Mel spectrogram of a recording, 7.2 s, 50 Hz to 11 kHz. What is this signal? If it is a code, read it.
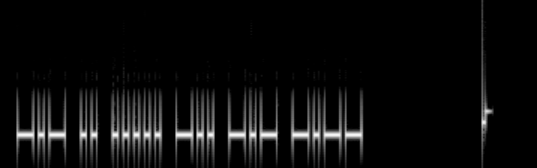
Morse code, heard as a keyed tone, about 17 wpm, 700 Hz. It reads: KI5DKY
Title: USA Call Signs Repeated 2x 17wpm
